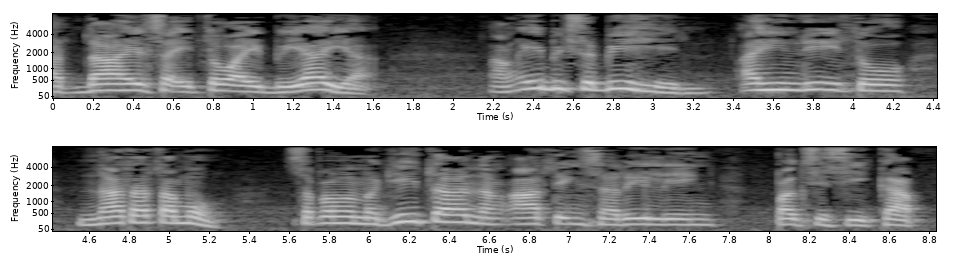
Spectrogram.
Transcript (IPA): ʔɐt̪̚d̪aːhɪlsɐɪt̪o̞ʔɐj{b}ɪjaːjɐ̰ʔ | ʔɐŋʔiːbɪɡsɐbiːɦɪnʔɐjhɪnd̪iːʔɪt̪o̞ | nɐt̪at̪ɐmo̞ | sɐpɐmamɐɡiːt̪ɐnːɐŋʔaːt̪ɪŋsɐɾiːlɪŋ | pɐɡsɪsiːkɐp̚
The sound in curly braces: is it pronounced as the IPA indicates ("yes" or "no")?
yes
